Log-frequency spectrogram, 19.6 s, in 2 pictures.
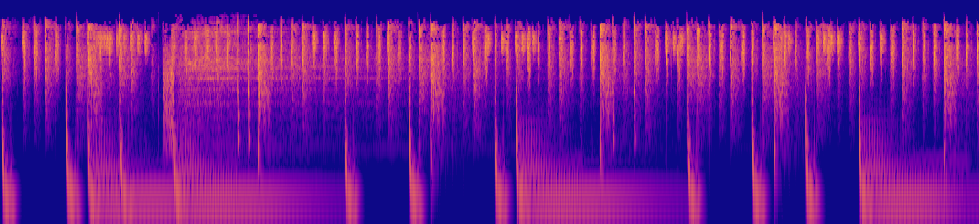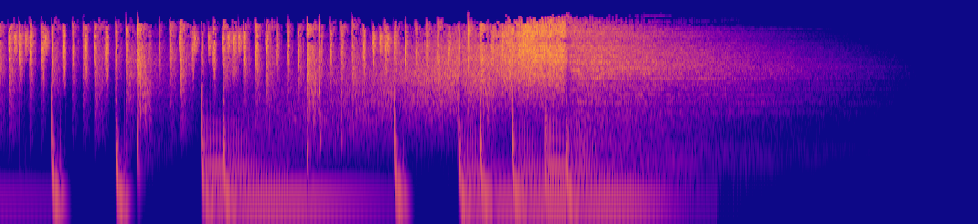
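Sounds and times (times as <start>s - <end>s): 
drums: 0.0s - 18.1s
bass: 0.9s - 3.5s, 5.2s - 6.9s, 8.6s - 10.3s, 11.8s - 13.8s, 14.4s - 17.0s.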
